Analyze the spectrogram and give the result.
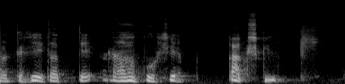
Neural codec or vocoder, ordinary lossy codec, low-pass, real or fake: codec, 44.1 kHz, 3.4 kbps, Pupu-Codec; none; 14.4 kHz; fake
